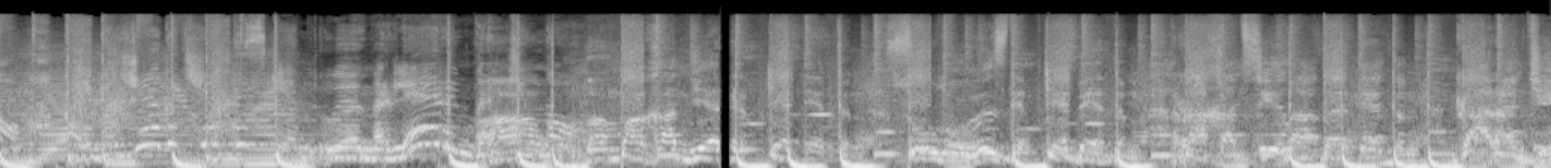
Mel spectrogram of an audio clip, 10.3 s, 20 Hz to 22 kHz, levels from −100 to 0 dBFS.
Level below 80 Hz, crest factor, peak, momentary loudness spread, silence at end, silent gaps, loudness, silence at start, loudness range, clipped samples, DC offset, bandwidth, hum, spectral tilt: -20 dBFS; 10 dB; -4 dBFS; 2 LU; 0 s; 4.82-4.86 s; -15 LUFS; 0 s; 1 LU; under 0.1%; under 0.1%; 16.5 kHz; none; -4.5 dB/octave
